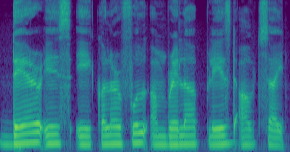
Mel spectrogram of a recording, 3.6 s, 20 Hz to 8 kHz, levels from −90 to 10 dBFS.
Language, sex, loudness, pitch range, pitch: English, male, -20 LUFS, 120-130 Hz, 125 Hz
